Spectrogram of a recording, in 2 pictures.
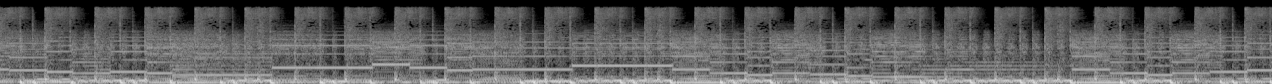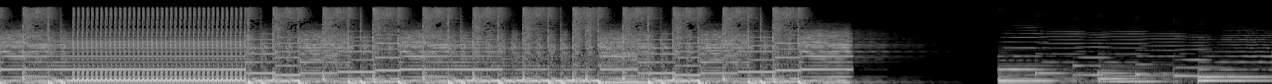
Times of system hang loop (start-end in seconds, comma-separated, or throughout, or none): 13.46-15.18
